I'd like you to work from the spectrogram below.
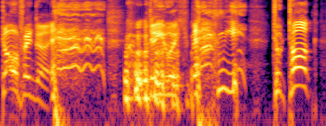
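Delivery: bootleg film-spy impression, breaking into laughs; Sean Connery. Co-host retrying the Goldfinger scene, bootleg Connery voice. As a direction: play the trapped spy, badly faked and amused. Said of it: "That's my bootleg Sean Connery voice".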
